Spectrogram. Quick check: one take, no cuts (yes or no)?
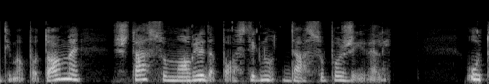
yes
